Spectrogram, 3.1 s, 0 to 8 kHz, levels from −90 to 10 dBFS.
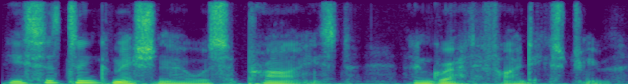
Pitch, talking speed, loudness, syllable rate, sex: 105 Hz, 155 wpm, -17 LUFS, 7.1 syllables/s, male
